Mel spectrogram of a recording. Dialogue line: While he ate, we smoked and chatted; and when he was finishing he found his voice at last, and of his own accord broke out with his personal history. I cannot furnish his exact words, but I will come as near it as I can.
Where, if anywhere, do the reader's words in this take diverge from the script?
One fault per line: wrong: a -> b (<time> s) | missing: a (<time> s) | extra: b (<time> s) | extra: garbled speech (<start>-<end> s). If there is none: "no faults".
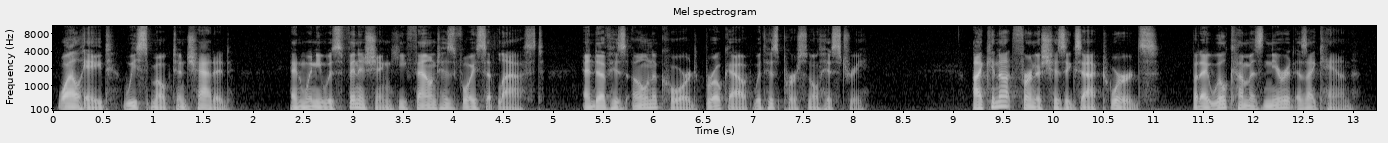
missing: he (0.3 s)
